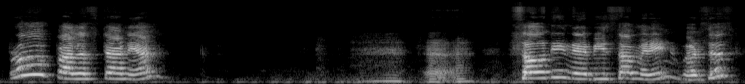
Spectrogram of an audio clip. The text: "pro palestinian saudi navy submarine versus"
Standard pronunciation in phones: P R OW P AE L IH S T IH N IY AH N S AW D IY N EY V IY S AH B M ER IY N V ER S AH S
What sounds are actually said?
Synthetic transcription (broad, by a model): P R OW P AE L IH S T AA N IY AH N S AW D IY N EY B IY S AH M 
